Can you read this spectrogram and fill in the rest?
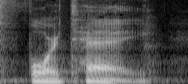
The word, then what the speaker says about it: forte: The correct pronunciation is fort. – Okay, yeah. Well, I didn't know that. – Okay. Yeah. Because it comes from the French, maybe it comes from the Italian. It's either from the Italian or the French, but I guess it would be French.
